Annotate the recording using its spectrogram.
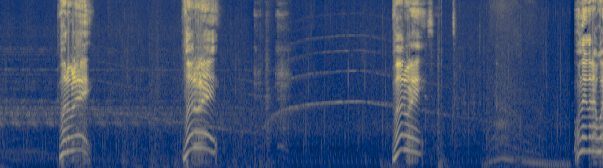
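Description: Footsteps run down stone steps and across pavement.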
